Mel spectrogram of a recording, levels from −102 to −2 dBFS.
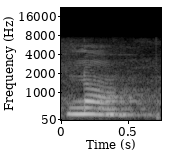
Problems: constant background noise, echo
